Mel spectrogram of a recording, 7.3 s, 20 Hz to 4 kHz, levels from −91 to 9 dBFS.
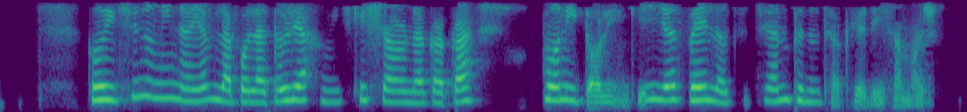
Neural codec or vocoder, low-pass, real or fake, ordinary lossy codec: codec, 16 kHz in and 24 kHz out, 0.9 kbps, LongCat-Audio-Codec, fine tuned four codebook decoder; 3.6 kHz; fake; MP3, 24 kbps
